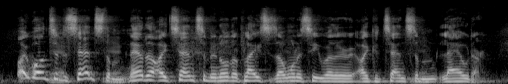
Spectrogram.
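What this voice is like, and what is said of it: Lilting Irish accent. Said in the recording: “a lilting Irish accent”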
